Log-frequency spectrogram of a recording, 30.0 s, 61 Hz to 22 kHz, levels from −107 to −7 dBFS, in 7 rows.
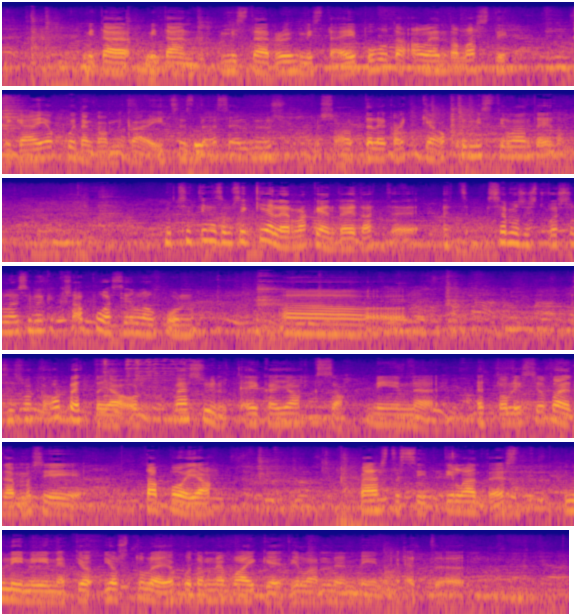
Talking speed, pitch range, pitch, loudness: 120 wpm, 175-240 Hz, 210 Hz, -31 LUFS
